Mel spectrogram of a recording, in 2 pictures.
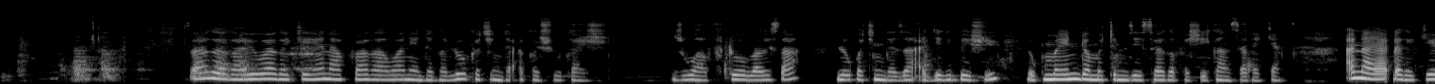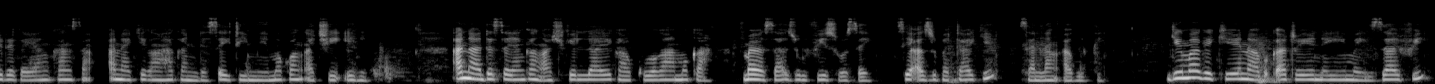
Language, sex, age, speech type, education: Hausa, female, 46-60, spontaneous, tertiary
